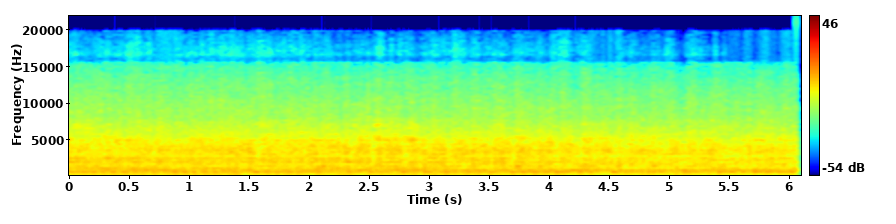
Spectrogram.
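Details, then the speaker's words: Cammed Harley-Davidson V-twin bought from Copart, first start: deep even rumble with a slightly lumpy throaty beat over steady idle, no knocks or misses; normal running. "We have got power! We've got power, guys. You hear the vroom vroom on that thing."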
